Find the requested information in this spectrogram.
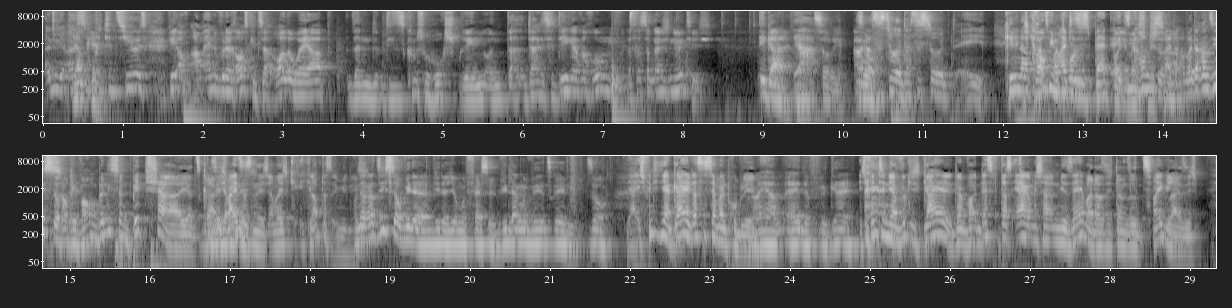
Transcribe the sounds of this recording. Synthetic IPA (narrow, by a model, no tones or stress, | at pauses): ʔɪɐɡŋ̩tv̥iːʔaljaokʰeːʁetʰɛnt͡sjøːsviːaʊxa̰mʔɛndəvoːɾeːɐʁaʊsɡ̥eːtaʔɔːlðəweɪʔap | d̥and̥iːzəskʰɔmɪʃoɦoːxʃpʁ̥ɪŋənʊnt̚d̥ad̥adsadeɡaːlvaʁʊmd̥ashastudɔxɡ̥aɐnɪçtnøːtʰɪç | ʔeɡaːlja̰ːsɔʁḭʔabzodasɪstz̥oːd̥asɪstz̥oːɛ̰ɪkʰɪndɐ̥aʊfiːmhaldoːsəsb̥ɛt̚baɪʔiːkʰɔmʔaltɐʔaːbɐdaʁanziːstd̥uːsɔʁivaʁʊmbɪnɪçz̥oːnbɪt͡ʃɐjɛt͡stɡ̥ʁaːdəɪçvaɪsɛsnɪçtʔaːbɐɪçɪ̰çɡ̥laʊbəd̥asʔɪɐɡŋviːnɪʊnd̥aʁanziːstd̥uːaʊxv̥idɛːɐviːdɛːɐjʊŋəfɛsl̩tviːlaŋəviːɐjɛt͡stʁeːdn̩zoː | jaːɪçfɪndəd̥eːnjaːɡaɪldasɪstjaːmaɪnpʁ̥obleːmjaːɛɪdɛɡaɪlɪçfɪndəd̥eːnjaːvɪɐklɪçɡ̥aɪldavadɛsd̥asʔɛɐɡɐt̚mɪçjaanmiːɐzɛlbɐdas̬ɪçd̥anzoːt͡sv̥aɪɡlaɪz̬ɪç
